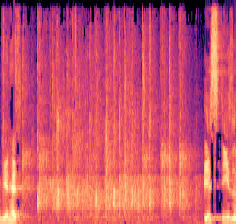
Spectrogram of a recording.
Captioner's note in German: Beifall AfD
